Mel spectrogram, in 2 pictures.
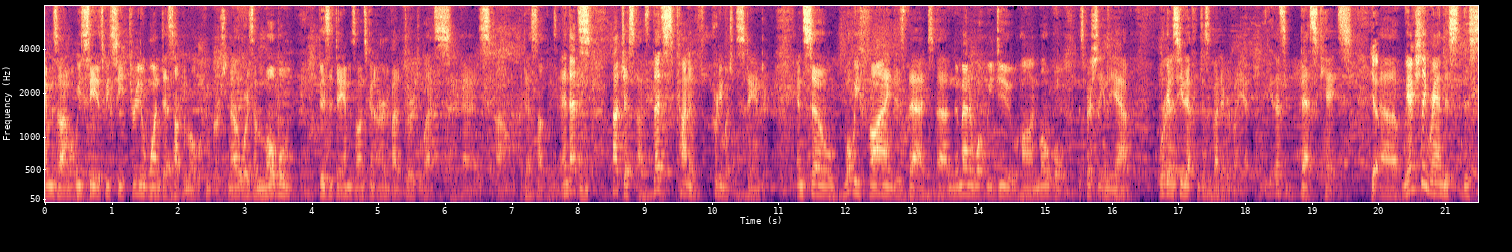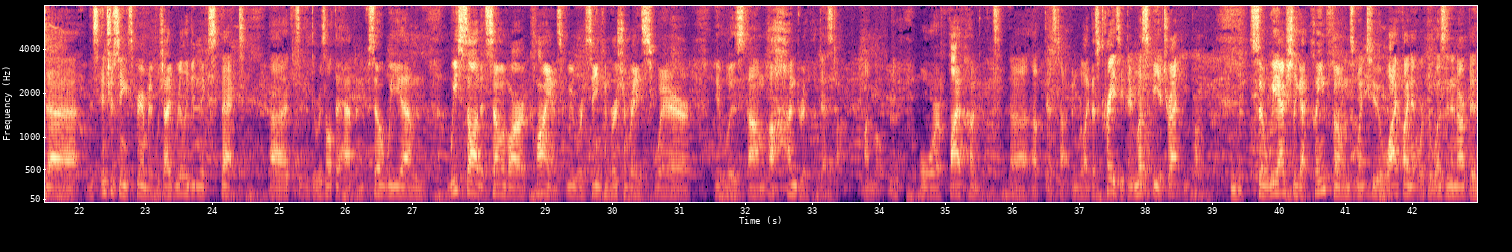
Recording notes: recorded live from Shoptalk in Las Vegas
